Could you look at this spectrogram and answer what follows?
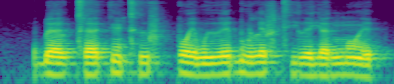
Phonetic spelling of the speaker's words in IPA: ɓ ɛː l tʰ ɛ k ẽ tʰ ɨ f pː o e̯ w ɨː e̯ ɓ u l e f tʰ j ɨ e̯ j ɛ ŋ͡m õ e̯

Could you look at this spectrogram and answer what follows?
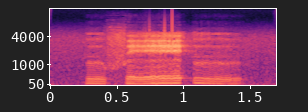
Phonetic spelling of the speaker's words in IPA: ɯ f eː ʔ ɯː

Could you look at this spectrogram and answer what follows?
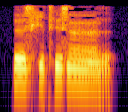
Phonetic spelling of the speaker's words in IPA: ø z x i tʰ y z œ̃ː r

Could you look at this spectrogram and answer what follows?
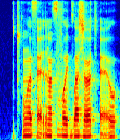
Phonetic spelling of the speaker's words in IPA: t͡sʼ ũ ə̯ θ ɛ̰ r œ̃ θ v ɤ ɪ̯ ɡ w ɜ z œ t͡sʼ ɛ̰ ʊ̯

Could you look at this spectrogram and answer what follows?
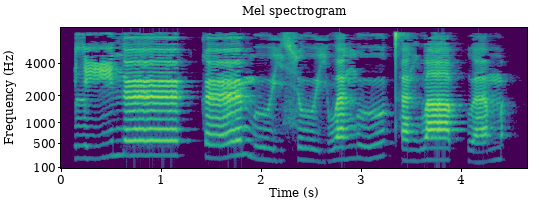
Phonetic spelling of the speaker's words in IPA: l iː˨˥ n̪ œː˥ | k œː˨˥ m uː˨˩ j s uː˨˩ j w ɐ˨˧ ŋ uː˨˥ t̪ʰ ɐ˨ ŋ w aː˧ p̚ kʷ ɐ˨˥ m

